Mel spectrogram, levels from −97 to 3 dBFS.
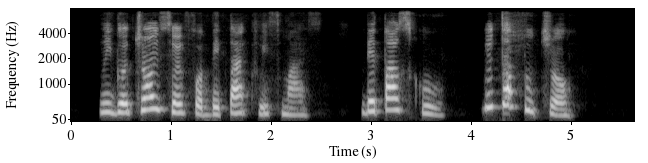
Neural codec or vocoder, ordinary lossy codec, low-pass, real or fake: codec, 24 kHz, 1 kbps, SNAC; none; 7.2 kHz; fake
